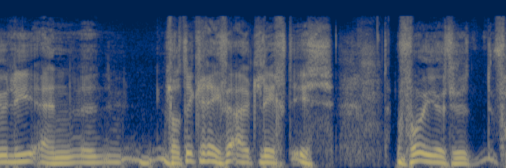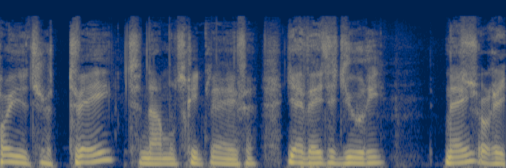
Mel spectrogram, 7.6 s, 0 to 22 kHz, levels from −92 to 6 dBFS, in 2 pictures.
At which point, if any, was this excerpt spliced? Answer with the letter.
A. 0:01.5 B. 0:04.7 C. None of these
B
